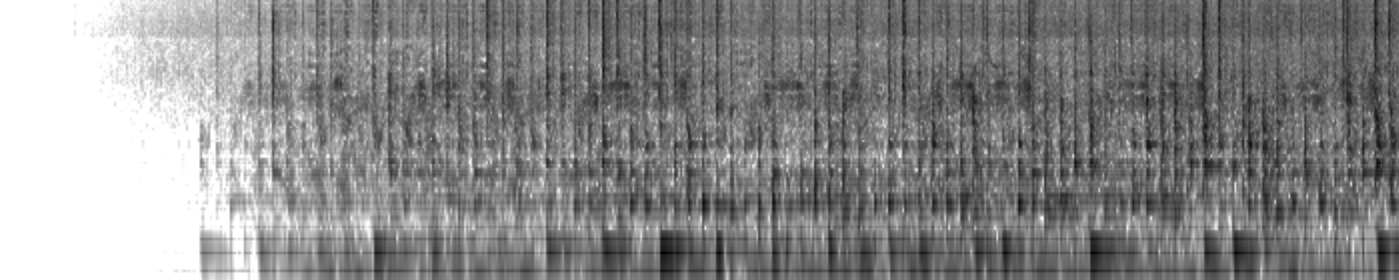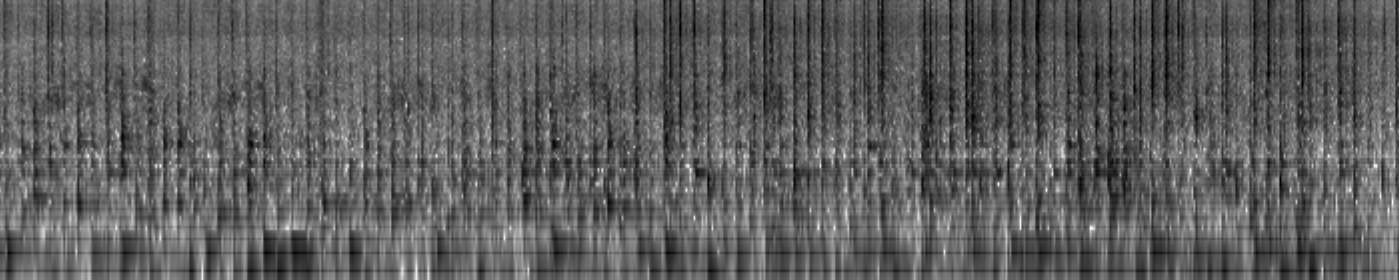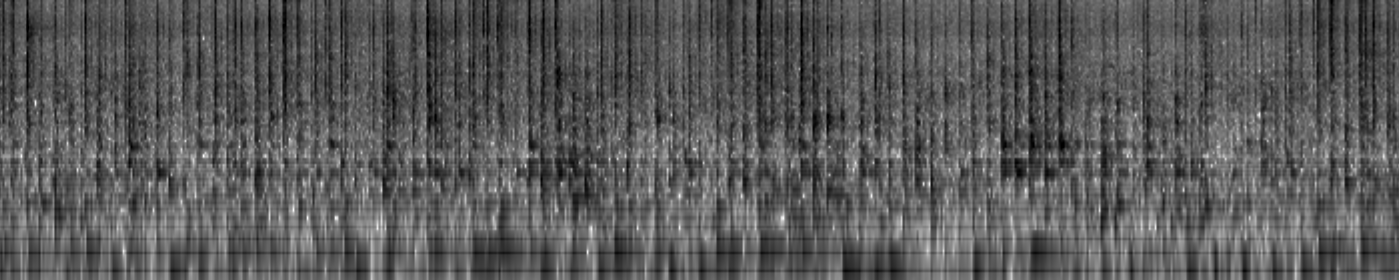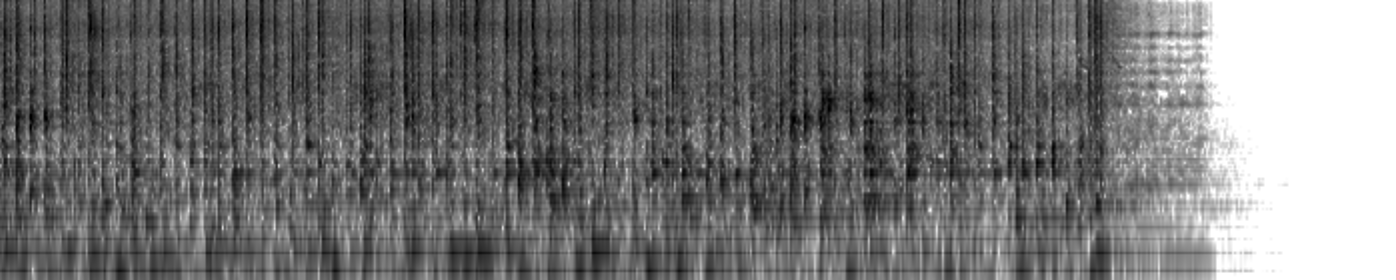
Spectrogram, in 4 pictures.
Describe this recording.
Creative Sounddesigns and Soundscapes made of my own Samples.
Sounds were manipulated and combined in very different ways.
Enjoy :)
Drumming, Percussive, Soundscape, Native, Tribal, Atmospheric, Tribe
